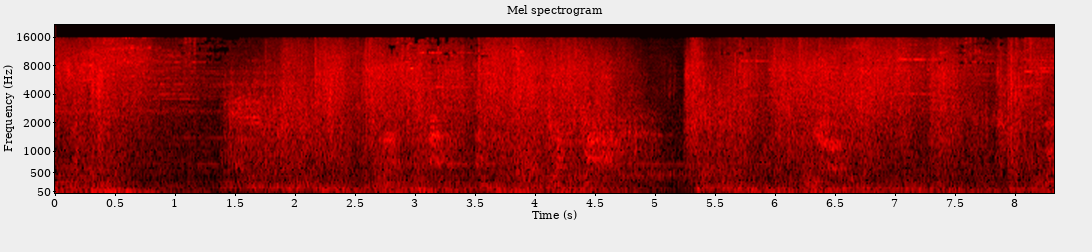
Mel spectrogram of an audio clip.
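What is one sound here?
Game weapons clash and strike in quick hits.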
